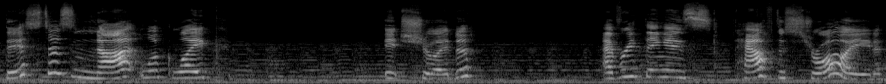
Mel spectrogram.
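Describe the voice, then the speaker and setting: A woman's voice: sits high, expressive, very slow, pauses often, sharp tone, faint music behind. A woman giving casual, informal, reactive gameplay commentary as the host of a Let's Play.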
